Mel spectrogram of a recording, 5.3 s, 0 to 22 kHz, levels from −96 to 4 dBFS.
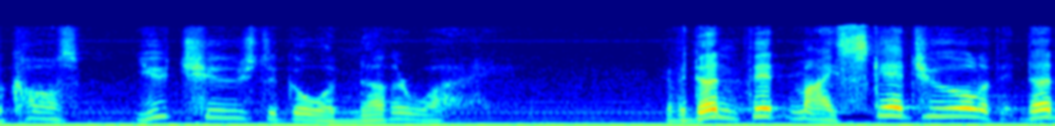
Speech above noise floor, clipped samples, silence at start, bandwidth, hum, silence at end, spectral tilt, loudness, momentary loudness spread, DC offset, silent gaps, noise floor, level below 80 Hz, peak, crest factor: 26 dB; under 0.1%; 0.05 s; 11 kHz; none; 0 s; -3 dB/octave; -40 LUFS; 19 LU; 0.4%; none; -66 dBFS; -70 dBFS; -20 dBFS; 22 dB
